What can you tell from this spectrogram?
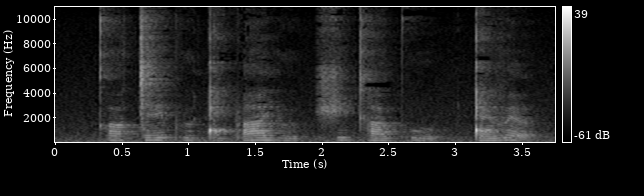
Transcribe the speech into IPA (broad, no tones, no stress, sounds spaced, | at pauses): kʰ ʌ ǀ e pʰ ɯ ɡ͡ǃ i pʼ a j ɯ | ʃ i kʰ a ʊ̯ pʰ u | ǃ ɛ v ɛ ə̯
